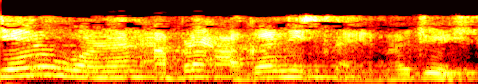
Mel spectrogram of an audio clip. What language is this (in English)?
Gujarati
